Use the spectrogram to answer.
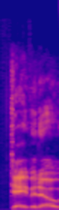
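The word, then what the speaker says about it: Davido: yeah my man Fireboy and by the way David O is how you say his name oh yeah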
